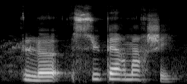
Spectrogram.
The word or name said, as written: le supermarche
